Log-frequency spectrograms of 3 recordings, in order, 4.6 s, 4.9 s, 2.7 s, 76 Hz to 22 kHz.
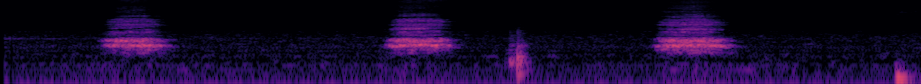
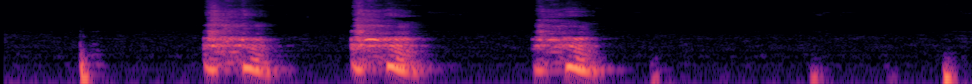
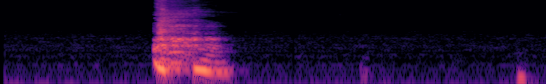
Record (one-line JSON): {"exhalation_length": "4.6 s", "exhalation_amplitude": 3122, "exhalation_signal_mean_std_ratio": 0.47, "three_cough_length": "4.9 s", "three_cough_amplitude": 18800, "three_cough_signal_mean_std_ratio": 0.4, "cough_length": "2.7 s", "cough_amplitude": 22076, "cough_signal_mean_std_ratio": 0.3, "survey_phase": "beta (2021-08-13 to 2022-03-07)", "age": "18-44", "gender": "Female", "wearing_mask": "No", "symptom_sore_throat": true, "symptom_diarrhoea": true, "symptom_headache": true, "smoker_status": "Never smoked", "respiratory_condition_asthma": false, "respiratory_condition_other": false, "recruitment_source": "Test and Trace", "submission_delay": "2 days", "covid_test_result": "Positive", "covid_test_method": "RT-qPCR", "covid_ct_value": 32.2, "covid_ct_gene": "N gene"}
